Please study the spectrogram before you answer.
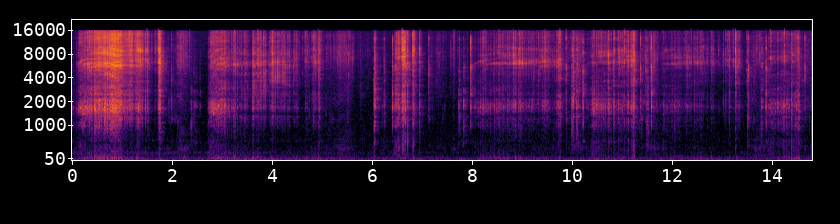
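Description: A solid, palm-sized soap bar with red-pink and white stripes is held in the hand and scraped and shaved with a box-cutter blade. Dry, bright scraping and crisp cutting sounds come in quick, uneven strokes, loudest at the start. Striped shavings fall onto a pile of soap crumbs.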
